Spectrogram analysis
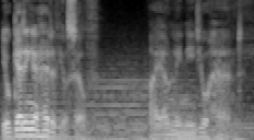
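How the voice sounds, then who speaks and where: An actor playing a stern, self-assured young Sith warrior in a video game, speaking in short, firm phrases. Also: male voice, deep voice, very animated, a little fast. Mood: calm resolve. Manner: terse, firm delivery. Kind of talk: video game cutscene voice acting. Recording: loud music under the voice.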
